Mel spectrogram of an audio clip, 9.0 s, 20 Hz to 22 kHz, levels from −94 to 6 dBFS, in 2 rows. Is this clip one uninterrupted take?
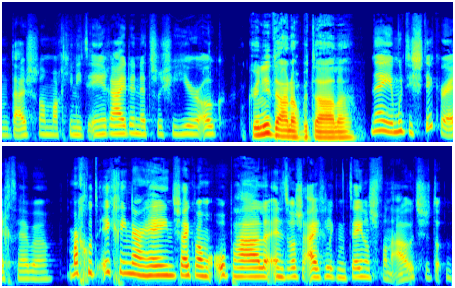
no; 3 cuts; at 2.3 s, 3.6 s, 5.1 s

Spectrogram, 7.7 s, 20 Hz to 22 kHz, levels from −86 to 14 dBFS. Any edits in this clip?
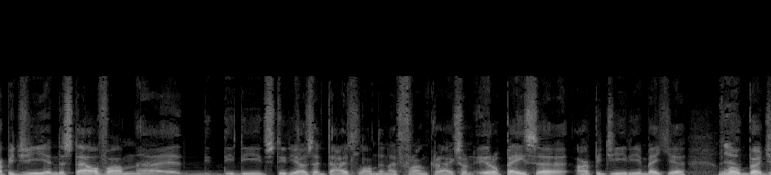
no; 0 cuts

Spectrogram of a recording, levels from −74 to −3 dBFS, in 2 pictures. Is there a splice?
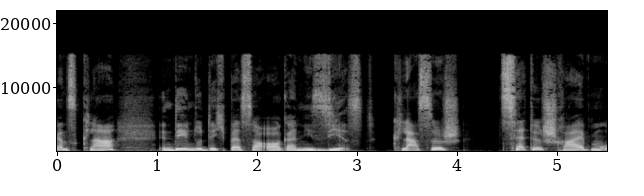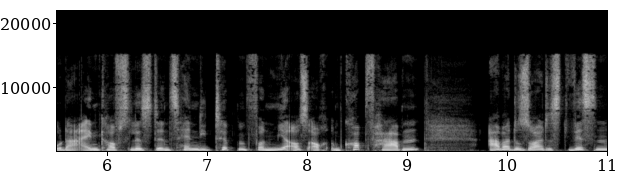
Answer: no; 0 cuts

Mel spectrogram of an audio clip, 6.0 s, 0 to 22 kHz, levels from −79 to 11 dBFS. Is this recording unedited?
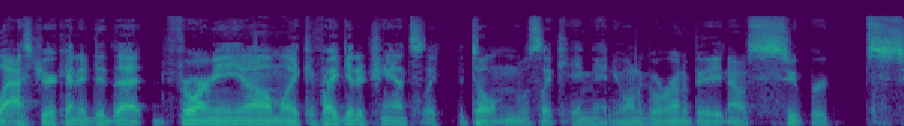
yes; 0 cuts

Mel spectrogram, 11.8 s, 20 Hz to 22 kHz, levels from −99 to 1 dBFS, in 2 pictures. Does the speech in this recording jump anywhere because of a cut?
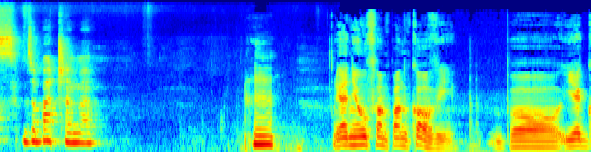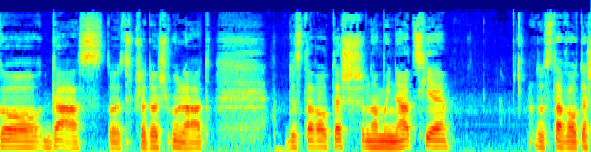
yes; 1 cut; at 7.2 s

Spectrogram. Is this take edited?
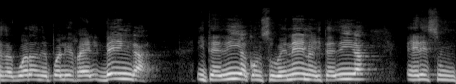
no; 0 cuts

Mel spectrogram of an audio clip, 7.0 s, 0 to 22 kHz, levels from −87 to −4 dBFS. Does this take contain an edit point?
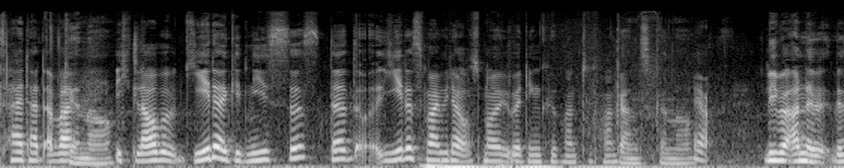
no; 0 cuts

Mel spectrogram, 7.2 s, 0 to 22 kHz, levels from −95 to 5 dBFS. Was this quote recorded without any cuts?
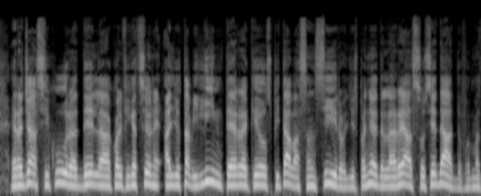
yes; 0 cuts

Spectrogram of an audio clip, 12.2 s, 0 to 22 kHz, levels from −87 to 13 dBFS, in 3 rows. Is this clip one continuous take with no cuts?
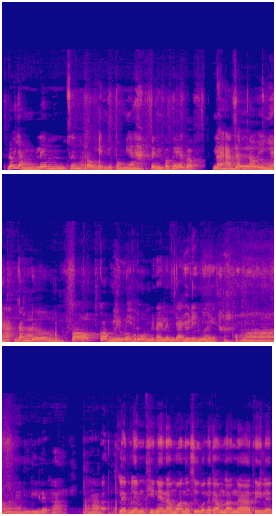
no; 1 cut; at 3.1 s

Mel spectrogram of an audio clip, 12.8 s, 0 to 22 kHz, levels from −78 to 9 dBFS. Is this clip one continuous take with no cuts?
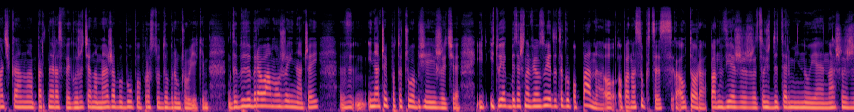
no; 3 cuts; at 8.6 s, 9.2 s, 10.1 s

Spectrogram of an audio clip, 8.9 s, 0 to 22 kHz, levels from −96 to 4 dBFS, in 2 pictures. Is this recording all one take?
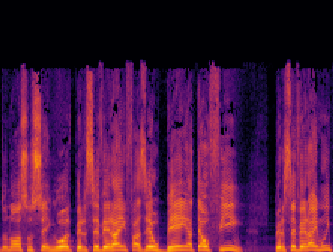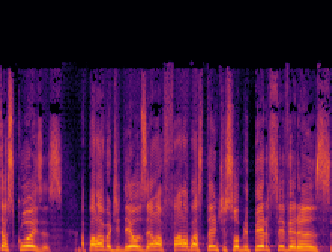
no; 1 cut; at 3.5 s

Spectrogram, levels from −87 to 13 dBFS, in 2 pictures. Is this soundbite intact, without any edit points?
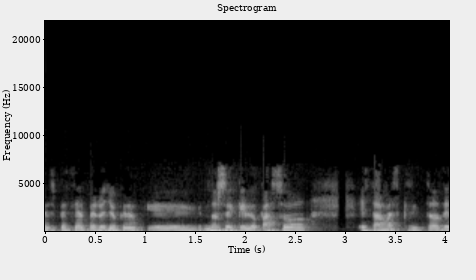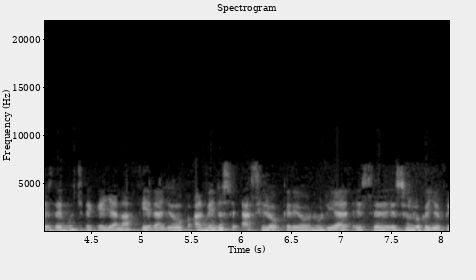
no; 3 cuts; at 1.0 s, 2.2 s, 4.4 s

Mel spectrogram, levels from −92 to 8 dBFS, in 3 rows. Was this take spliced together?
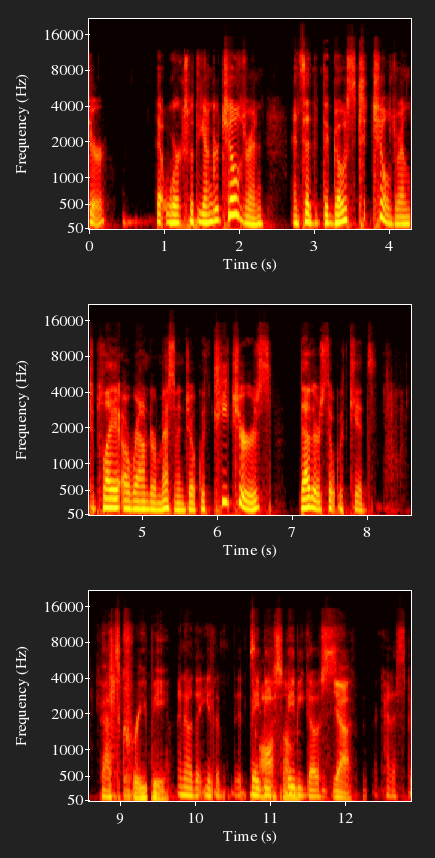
yes; 6 cuts; at 4.3 s, 5.4 s, 7.1 s, 7.6 s, 10.2 s, 10.7 s

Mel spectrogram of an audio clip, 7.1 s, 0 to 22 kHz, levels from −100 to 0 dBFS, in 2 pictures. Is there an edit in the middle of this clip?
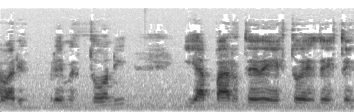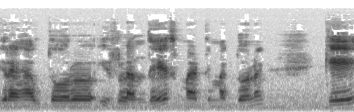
no; 0 cuts

